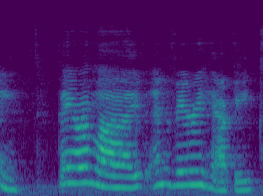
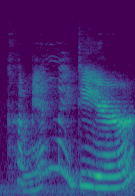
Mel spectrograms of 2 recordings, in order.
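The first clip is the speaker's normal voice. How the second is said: put-on squeaky, high-pitched wolf voice; 6 semitones higher than usual. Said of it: "calls the wolf in a squeaky voice".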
